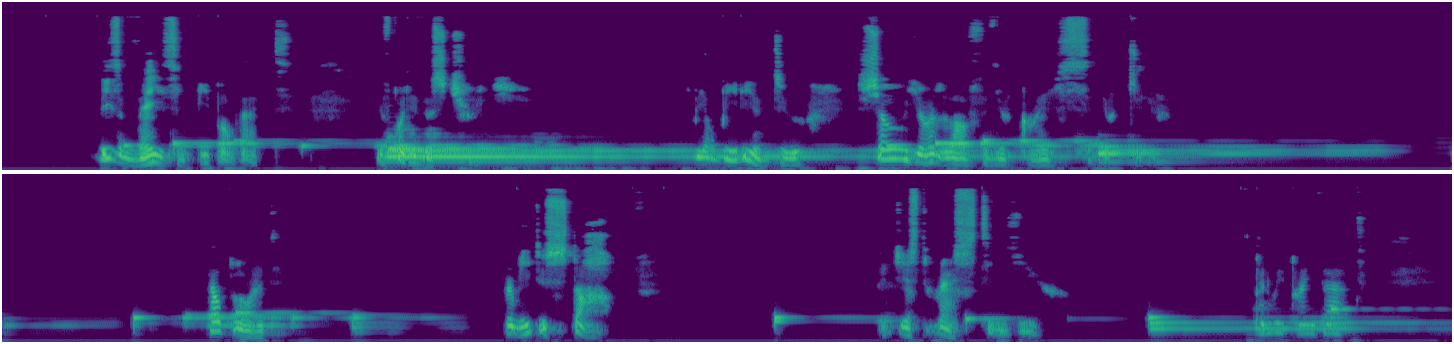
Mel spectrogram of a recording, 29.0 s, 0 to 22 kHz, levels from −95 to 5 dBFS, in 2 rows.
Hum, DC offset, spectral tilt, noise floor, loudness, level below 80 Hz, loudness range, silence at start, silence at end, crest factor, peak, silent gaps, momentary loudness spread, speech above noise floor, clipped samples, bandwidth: none; under 0.1%; -4 dB/octave; -79 dBFS; -31 LUFS; -80 dBFS; 11 LU; 0.95 s; 0.55 s; 24 dB; -10 dBFS; none; 21 LU; 49 dB; under 0.1%; 16 kHz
